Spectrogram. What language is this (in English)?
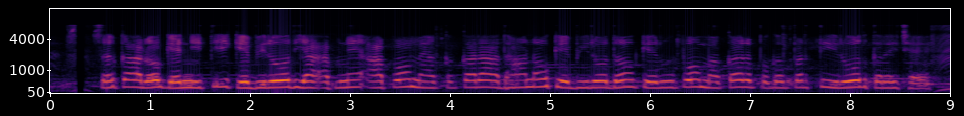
Maithili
